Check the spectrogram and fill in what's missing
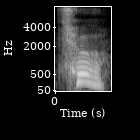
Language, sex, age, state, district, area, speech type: Hindi, female, 30-45, Madhya Pradesh, Balaghat, rural, read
